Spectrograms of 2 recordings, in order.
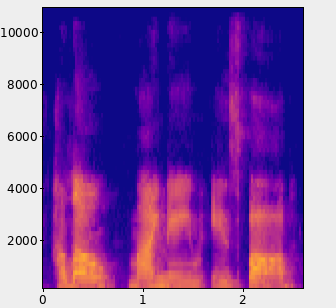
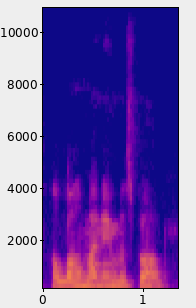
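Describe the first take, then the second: First: "Hello, my name is Bob" slow, every sound distinct; clear enunciation. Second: "Hello, my name is Bob" mumbled softly, words run together; mumbling. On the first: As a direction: articulate each word of "Hello, my name is Bob" loudly and clearly. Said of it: "how you stop yourself from mumbling". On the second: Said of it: "stop yourself from mumbling". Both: Shown as a demonstration.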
